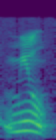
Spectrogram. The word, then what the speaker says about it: mu: Symbol is mu. This is mu. Pronunciation mu.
